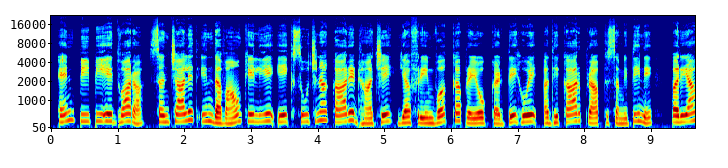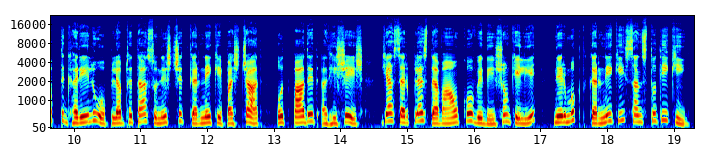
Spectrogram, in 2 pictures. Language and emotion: Hindi, neutral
